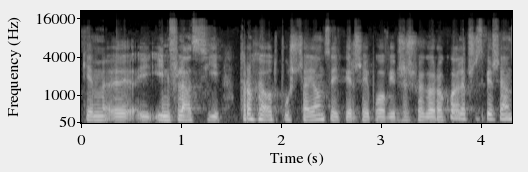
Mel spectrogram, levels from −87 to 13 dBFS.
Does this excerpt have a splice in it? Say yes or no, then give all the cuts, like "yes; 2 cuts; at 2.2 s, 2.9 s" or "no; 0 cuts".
no; 0 cuts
